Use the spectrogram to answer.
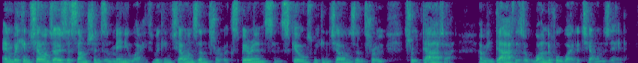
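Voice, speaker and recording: A man answering interview questions as an advisor, reflective and halting, often repeating words as he thinks aloud. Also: medium pitch, animated, dark tone. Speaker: interview guest, business advisor. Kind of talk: conversational explanation in an interview.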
